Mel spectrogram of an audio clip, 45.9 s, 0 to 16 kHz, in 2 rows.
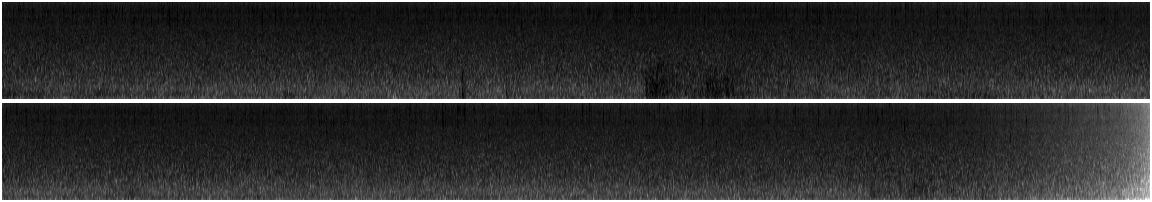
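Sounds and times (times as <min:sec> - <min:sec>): heavy rain falling: 0:00.0 - 0:45.9
thunder crack: 0:09.1 - 0:11.0
rumbling thunderclap: 0:09.1 - 0:17.8, 0:40.3 - 0:44.0.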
